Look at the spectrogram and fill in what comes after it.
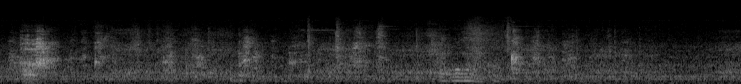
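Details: Dogs in a play fight, one of them a black dog named Henny; rough growling and short whimpering yelps come in bursts through the stretch, with a person's voice heard between them.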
